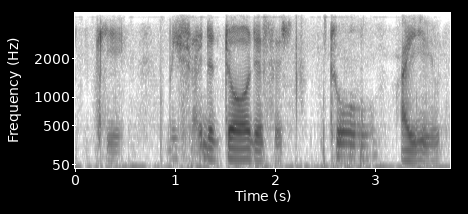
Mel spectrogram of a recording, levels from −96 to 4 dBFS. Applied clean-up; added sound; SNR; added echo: neural separator model SepFormer WHAM!.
